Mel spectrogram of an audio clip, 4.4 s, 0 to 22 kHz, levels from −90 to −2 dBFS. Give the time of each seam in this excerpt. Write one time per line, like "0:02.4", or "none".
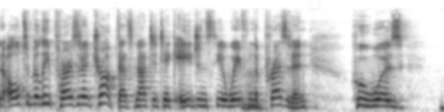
none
